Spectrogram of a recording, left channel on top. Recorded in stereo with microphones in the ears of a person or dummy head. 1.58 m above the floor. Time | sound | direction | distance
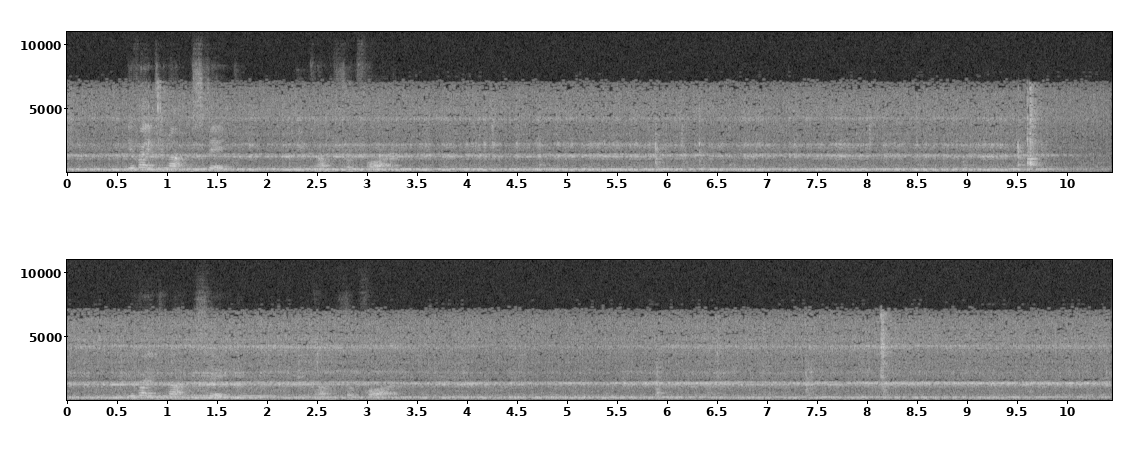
0.6 | a man speaking | 85° left | 4.5 m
